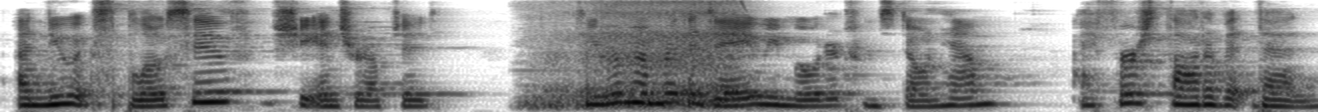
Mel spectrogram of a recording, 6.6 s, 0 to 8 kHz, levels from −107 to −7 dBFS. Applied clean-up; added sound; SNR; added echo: classical method WPE with log-MMSE.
